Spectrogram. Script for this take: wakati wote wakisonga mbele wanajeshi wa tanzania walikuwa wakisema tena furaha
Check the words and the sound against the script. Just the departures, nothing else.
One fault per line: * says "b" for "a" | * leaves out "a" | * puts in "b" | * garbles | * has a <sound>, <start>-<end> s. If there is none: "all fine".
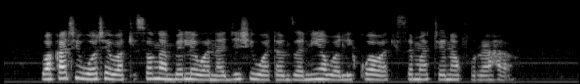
all fine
